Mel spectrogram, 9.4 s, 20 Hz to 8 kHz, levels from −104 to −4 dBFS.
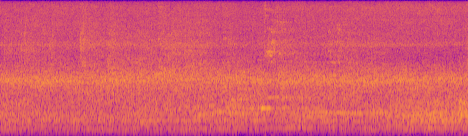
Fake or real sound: real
